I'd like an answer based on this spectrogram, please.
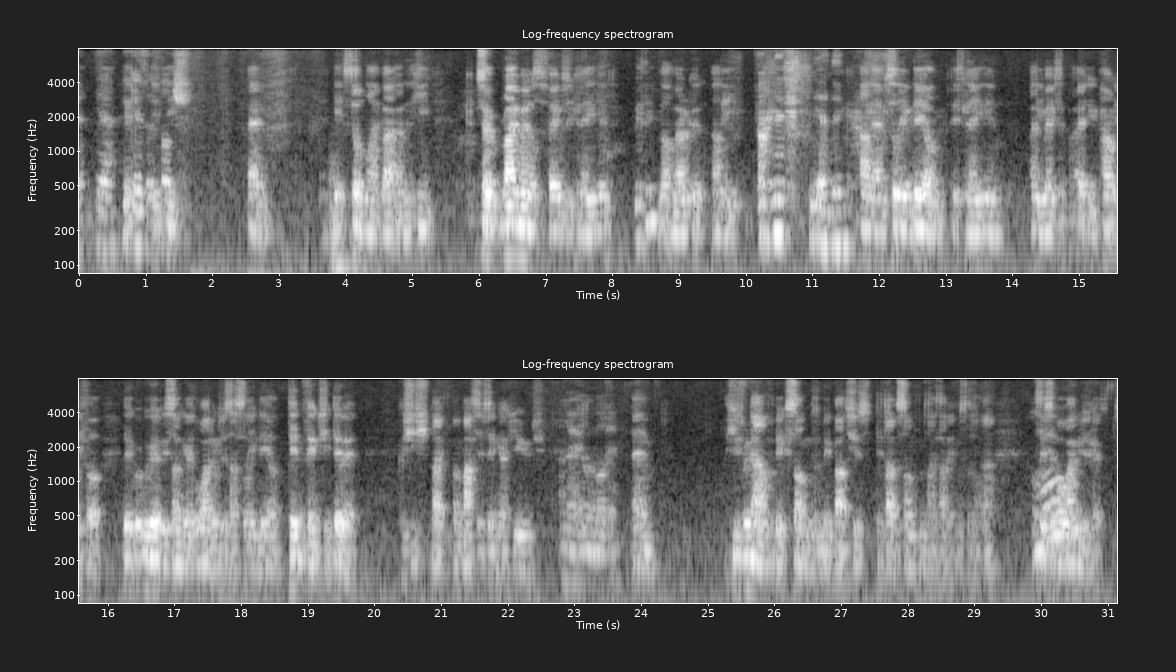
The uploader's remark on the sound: This has some poor sound quality and have done my best to clear it up. It was to much fun to scrap hopefully it is audible.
